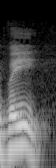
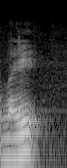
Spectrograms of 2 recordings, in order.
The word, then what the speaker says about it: vị: Chữ đản là chỉ, chữ này là chữ vị hay vi, ở đây phải đọc là vị.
